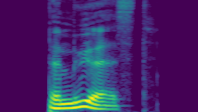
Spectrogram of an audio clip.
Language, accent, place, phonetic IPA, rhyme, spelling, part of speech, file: German, Germany, Berlin, [bəˈmyːəst], -yːəst, bemühest, verb, De-bemühest.ogg
- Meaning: second-person singular subjunctive I of bemühen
